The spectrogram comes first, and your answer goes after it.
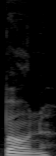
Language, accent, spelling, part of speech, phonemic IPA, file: English, General American, bone, noun / adjective / verb / adverb, /boʊn/, En-us-bone.ogg
- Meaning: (noun) 1. A composite material consisting largely of calcium phosphate and collagen and making up the skeleton of most vertebrates 2. Any of the components of an endoskeleton, made of this material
